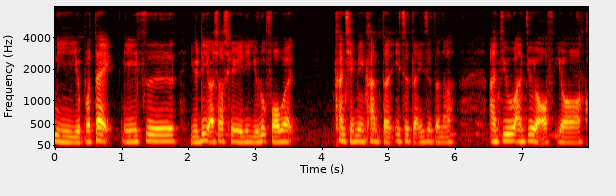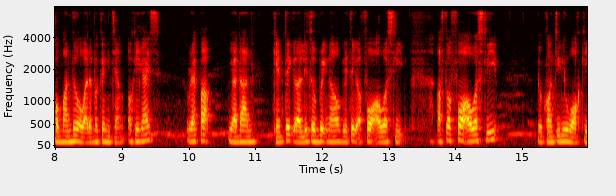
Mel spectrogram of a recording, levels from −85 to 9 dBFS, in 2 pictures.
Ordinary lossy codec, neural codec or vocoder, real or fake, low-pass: none; none; real; 7.2 kHz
